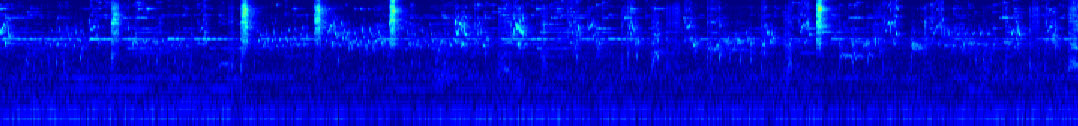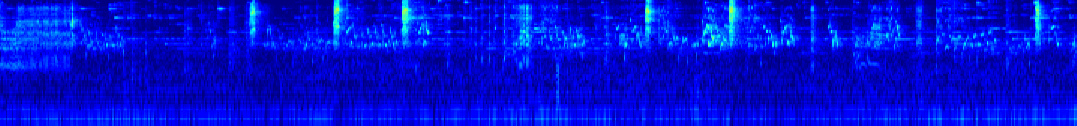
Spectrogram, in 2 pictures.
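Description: Blue budgerigar chattering: a continuous warble broken by sharp, high chirps, some much louder than the rest, scattered throughout.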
